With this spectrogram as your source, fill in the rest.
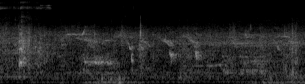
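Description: Fighting cocks cluck and crow softly while being fed outdoors, with a few brief, faint calls standing out over a low steady background hiss.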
